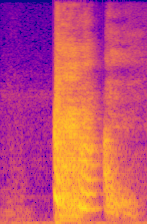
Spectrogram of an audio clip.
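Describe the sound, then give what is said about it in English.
Two harsh, loud coughs in quick succession, the first longer and raspier than the second, with no talking around them. “Every time I do a podcast, I want to cough my lungs up.”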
